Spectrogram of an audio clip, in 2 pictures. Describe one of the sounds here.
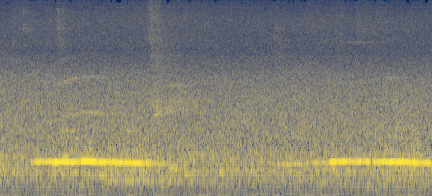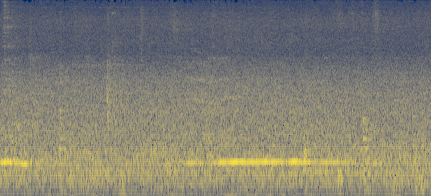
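A man sings long, drawn-out notes into a microphone.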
